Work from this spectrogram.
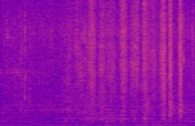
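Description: A swarm of honey bees hums around a hive frame, a faint continuous buzz with individual bees droning past close by, no voices.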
